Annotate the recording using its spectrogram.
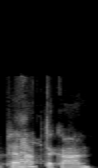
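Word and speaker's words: panopticon: The panoptagon.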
